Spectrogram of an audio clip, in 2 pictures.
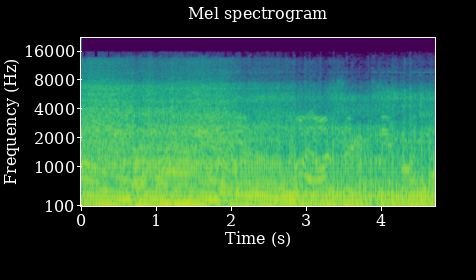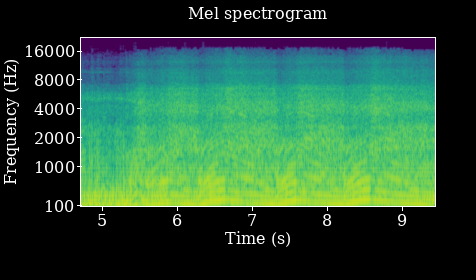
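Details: Husqvarna 288XP two-stroke chainsaw, rebuilt with new cylinder and piston, revs swing up and down unevenly and screams high without settling; running very lean, risking scored cylinder; carburettor, jammed in the fuel line, to be removed.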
